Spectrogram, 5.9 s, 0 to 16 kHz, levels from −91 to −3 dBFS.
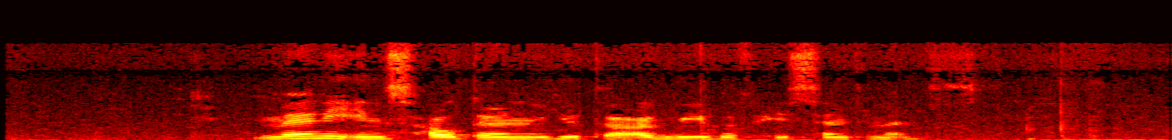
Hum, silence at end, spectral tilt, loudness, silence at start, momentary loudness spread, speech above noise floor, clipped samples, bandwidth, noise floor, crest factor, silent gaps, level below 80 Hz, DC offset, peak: none; 0 s; -4.5 dB/octave; -27 LUFS; 1.3 s; 13 LU; 33 dB; under 0.1%; 11.5 kHz; -59 dBFS; 20 dB; none; -62 dBFS; under 0.1%; -10 dBFS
